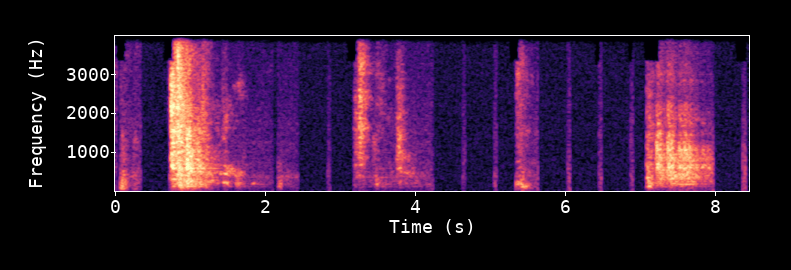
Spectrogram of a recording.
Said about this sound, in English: There's been less people, and my door is about to slam. Hang on.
